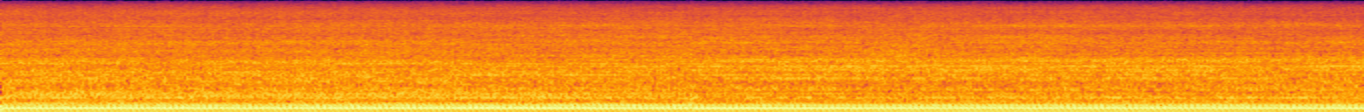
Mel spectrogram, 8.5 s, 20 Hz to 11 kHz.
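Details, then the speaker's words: Craftsman DLT 2000 riding mower with blown Kohler Pro 20 V-twin replaced by Harbor Freight Predator 708cc engine, after rewiring: starts and runs on the switch with an even, steady low hum, no misses or knocks; runs cleanly. "We have the engine connected to the switch. It starts with the switch. It runs with the switch."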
